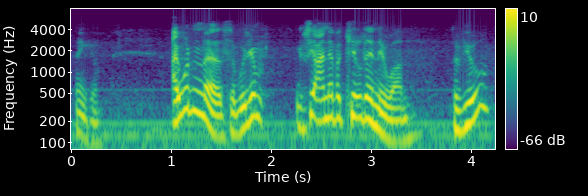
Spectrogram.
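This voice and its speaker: A man's voice: high voice, huge pitch swings, brisk. A sneering, greedy young nephew in an old radio drama, his voice swooping wildly as he taunts. The recording is dull and lo-fi, with a faint hiss behind it. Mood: flippant. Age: young adult. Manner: mocking, taunting, laughs. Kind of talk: 1940s radio acting.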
